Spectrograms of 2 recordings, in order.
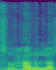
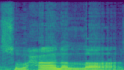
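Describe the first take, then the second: First: It is said quickly, hurried. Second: It is said slowly, with pauses.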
